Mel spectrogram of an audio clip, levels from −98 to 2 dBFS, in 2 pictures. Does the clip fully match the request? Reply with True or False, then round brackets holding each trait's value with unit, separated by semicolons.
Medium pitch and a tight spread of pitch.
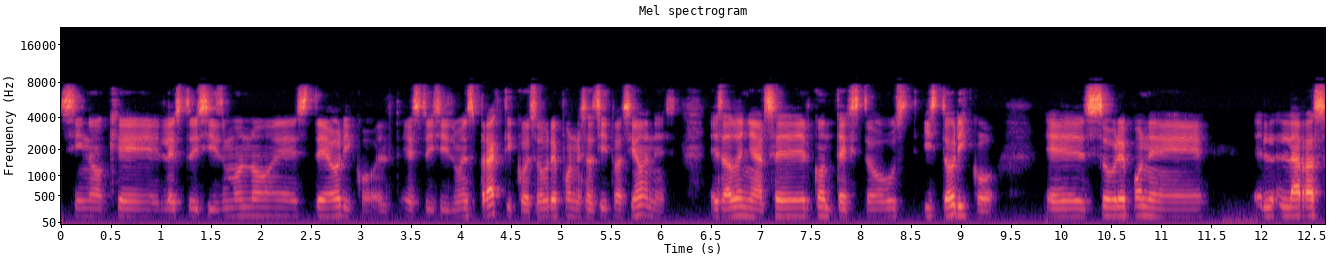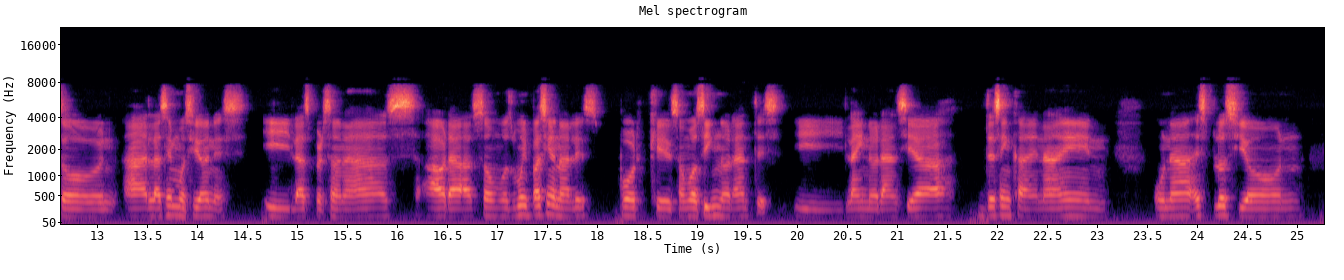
False (130 Hz; 1.8 semitones)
